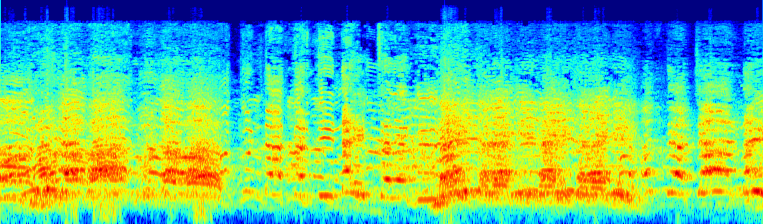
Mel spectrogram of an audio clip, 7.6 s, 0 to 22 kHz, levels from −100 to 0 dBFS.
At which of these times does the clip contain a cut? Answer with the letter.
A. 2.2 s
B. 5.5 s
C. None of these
C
